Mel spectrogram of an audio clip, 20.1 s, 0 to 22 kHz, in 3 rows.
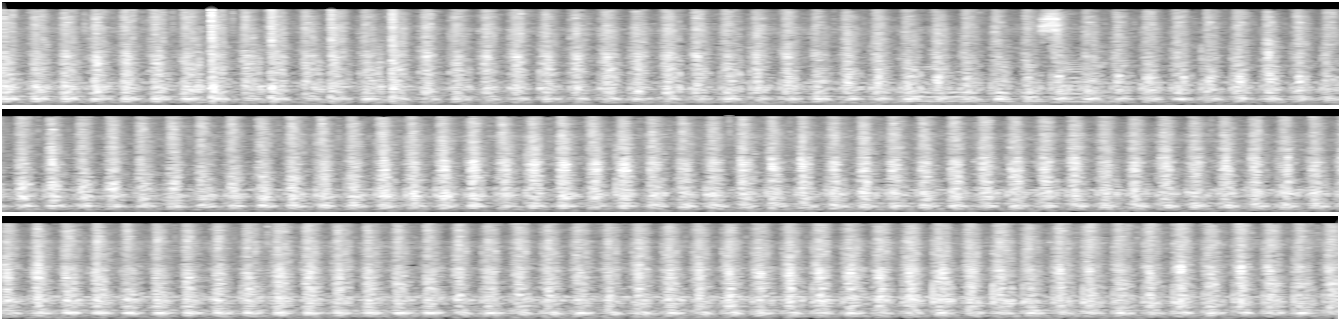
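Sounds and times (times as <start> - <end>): embroidery machine stitching: 0.0 - 20.0.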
